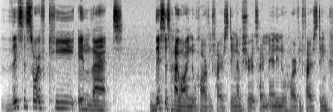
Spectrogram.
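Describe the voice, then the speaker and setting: A man's voice: medium pitch, steady tone, normal speed, sharp tone. A man presents a film podcast in a mid-range voice. He moves between reading prepared career notes and loose, chatty asides. His manner is wry and informal. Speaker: podcast host. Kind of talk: semi-scripted film podcast chat with biographical narration.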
